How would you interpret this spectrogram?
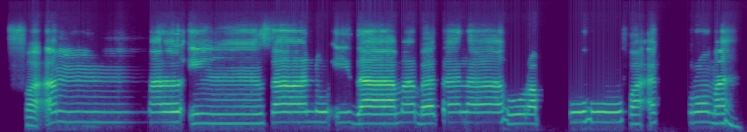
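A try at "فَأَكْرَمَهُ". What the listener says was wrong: Fa'ak, ya, lebih ditampakkan lagi. Sudah bagus, sudah bisa, namun harus fokus, kalau tidak nanti kembali lagi ya tidak ada hamznya.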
